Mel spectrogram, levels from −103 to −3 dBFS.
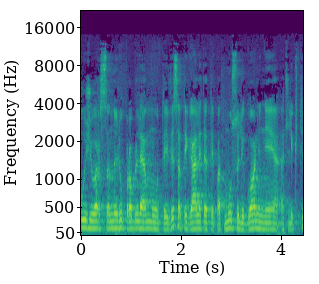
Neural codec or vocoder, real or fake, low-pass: none; real; 14.4 kHz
